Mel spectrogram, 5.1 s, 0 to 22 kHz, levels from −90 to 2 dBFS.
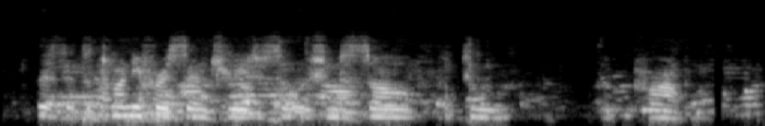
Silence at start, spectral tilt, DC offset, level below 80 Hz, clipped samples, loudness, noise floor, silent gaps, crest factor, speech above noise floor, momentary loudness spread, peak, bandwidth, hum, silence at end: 0.25 s; -6 dB/octave; under 0.1%; -62 dBFS; under 0.1%; -20 LUFS; -56 dBFS; 4.78-4.82 s; 18 dB; 36 dB; 20 LU; -2 dBFS; 7.6 kHz; none; 0 s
